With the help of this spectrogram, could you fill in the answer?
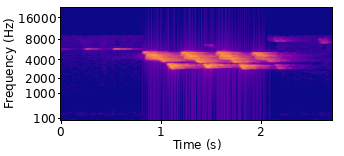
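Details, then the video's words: Song of a Siberian blue robin from 2020 opens with two soft, thin high notes. A fast, bright, slightly descending trill runs for about a second and a half against silence. "쇠유리새, 1번 듣기, 곤충소리, 새소리"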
